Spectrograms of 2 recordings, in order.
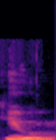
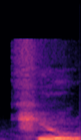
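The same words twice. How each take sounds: First: Said in the usual way. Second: "কিউ" said as khyu, K with a puff; aspirated Q. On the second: Shown as a demonstration. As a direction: burst of air on the K of "কিউ". ("কিউ"-এর ক-কে খ করে মহাপ্রাণ উচ্চারণ) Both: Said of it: "সঠিক aspirated sound".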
